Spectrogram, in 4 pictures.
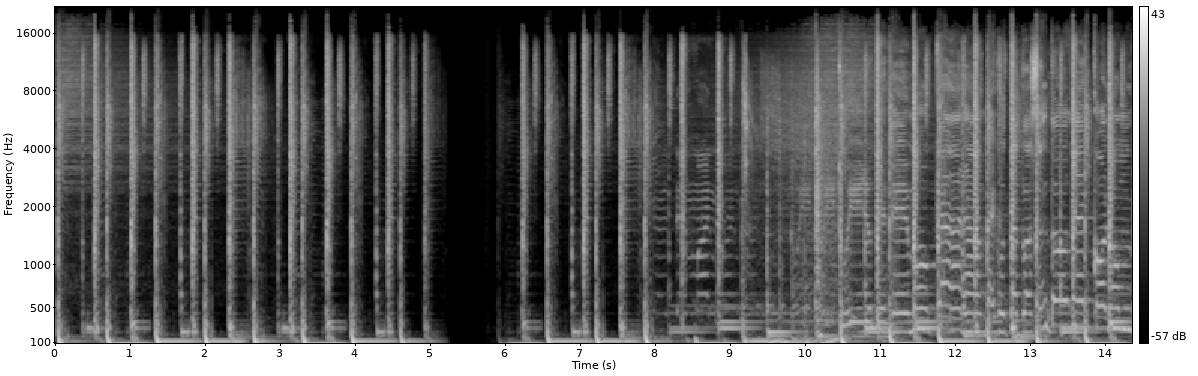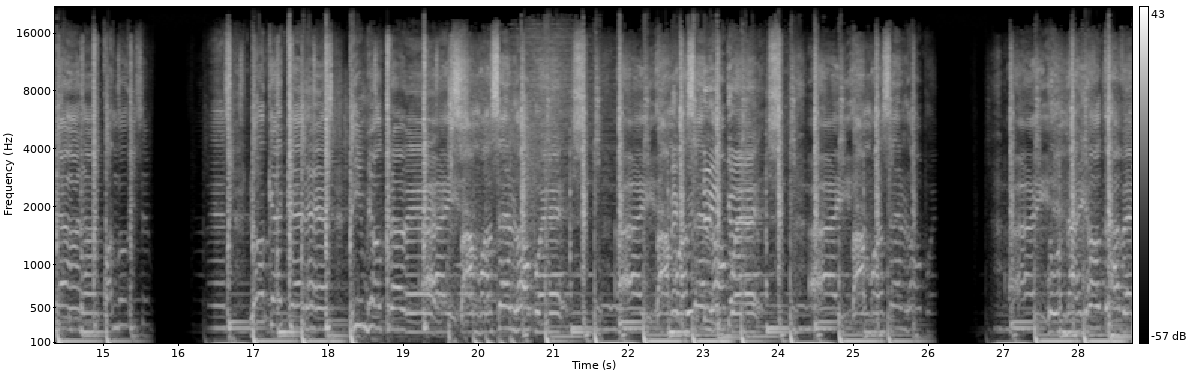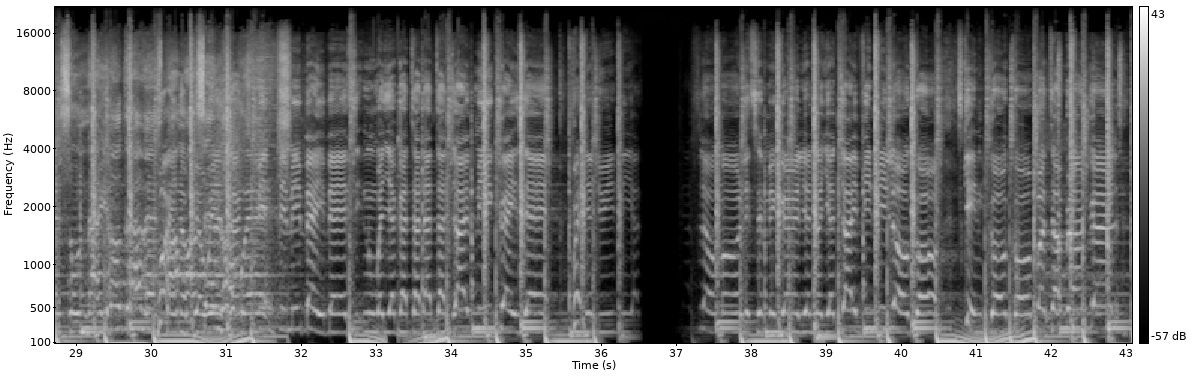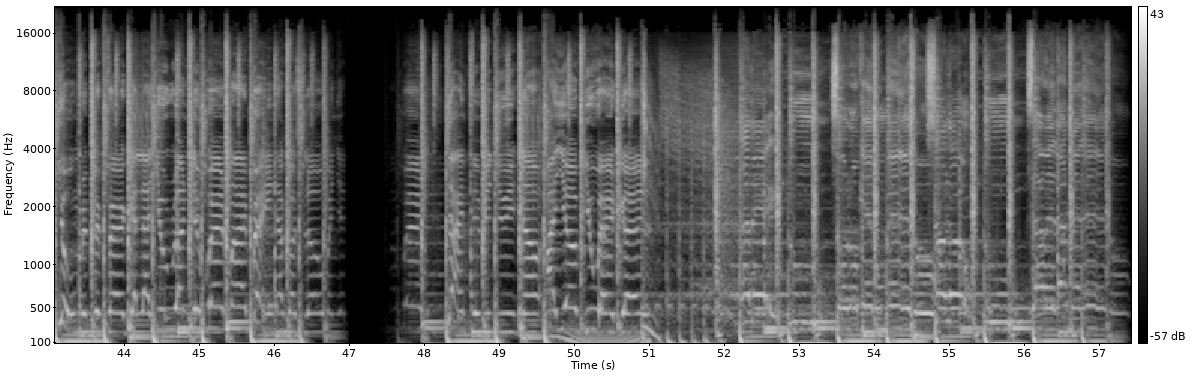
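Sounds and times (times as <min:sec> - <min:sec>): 
clean dancehall beat: 0:00.0 - 0:05.2, 0:06.0 - 0:15.7, 0:16.4 - 0:26.1, 0:26.8 - 0:36.6, 0:37.2 - 0:47.0, 0:47.6 - 0:57.4.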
